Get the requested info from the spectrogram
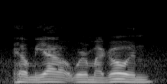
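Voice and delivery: plain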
